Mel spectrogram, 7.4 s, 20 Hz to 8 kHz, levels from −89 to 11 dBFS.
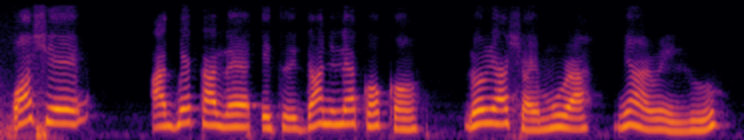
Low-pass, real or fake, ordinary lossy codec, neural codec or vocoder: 7.2 kHz; fake; none; autoencoder, 48 kHz, 32 numbers a frame, DAC-VAE, trained on Japanese speech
